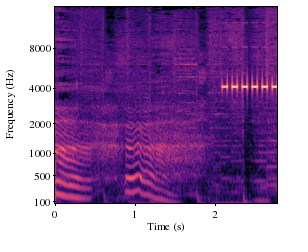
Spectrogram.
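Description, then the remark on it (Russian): An alarm clock that is switched off by photographing the barcode of an object starts beeping after a drawn-out, sleepy vocal sound. It gives a quick run of about seven sharp, high electronic beeps in a steady rhythm, fairly loud. “Утром, чтобы выключить будильник, тебе придется найти этот предмет и сфотографировать штрих-код вновь.”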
